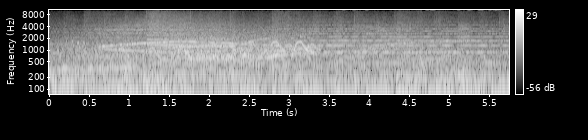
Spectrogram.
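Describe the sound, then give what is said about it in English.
Emergency sirens wail from police vehicles speeding along bridges into Manhattan, their rising and falling tones weaving over a constant, heavy rumble of engines and traffic. “An armada of police vehicles speeds along bridges into Manhattan, emergency lights flashing.”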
